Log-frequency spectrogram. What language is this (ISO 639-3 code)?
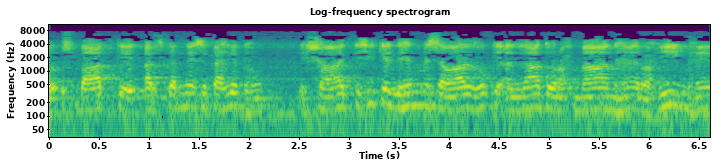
urd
